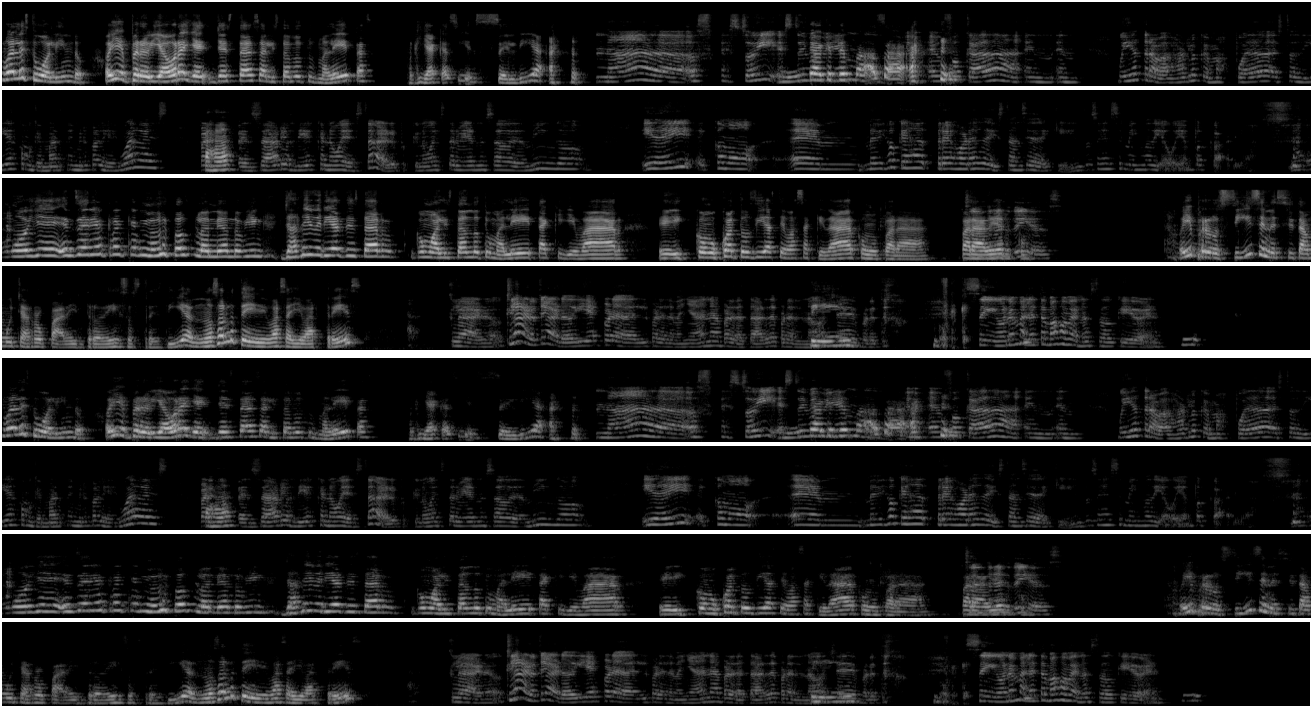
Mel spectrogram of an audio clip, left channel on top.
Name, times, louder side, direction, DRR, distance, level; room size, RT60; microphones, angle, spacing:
voice 1, 0.0-3.7 4.1-5.8 7.8-9.5 15.1-15.4 26.3-32.4 32.8-35.4 35.8-36.2 37.8-42.8 47.4-47.8 48.6-48.7 51.1-51.2, left 6 dB, 85° left, 0.4 m, -29 dB
voice 2, 5.9-26.3 34.9-35.5 35.8-36.8 37.9-38.3 43.7-50.9, left 1 dB, ahead, 0.6 m, -43 dB
3.1 x 2.3 x 2.8 m
head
